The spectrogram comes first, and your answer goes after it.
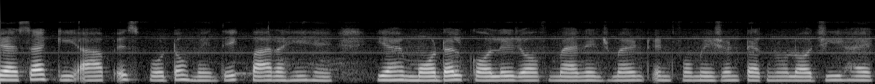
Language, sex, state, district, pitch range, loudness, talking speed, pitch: Hindi, female, Chhattisgarh, Korba, 185-200 Hz, -20 LUFS, 125 wpm, 190 Hz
